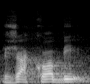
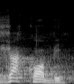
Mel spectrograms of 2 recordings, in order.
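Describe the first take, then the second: First: The name has its Portuguese pronunciation. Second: The same.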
